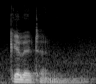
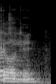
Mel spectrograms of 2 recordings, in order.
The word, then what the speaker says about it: guillotine: guillotine.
